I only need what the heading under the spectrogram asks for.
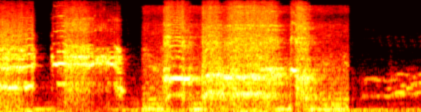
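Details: Roosters of heritage chicken breeds crow in overlapping, harsh, noisy bursts, the crows running together with little gap and ending in quieter clucking.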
